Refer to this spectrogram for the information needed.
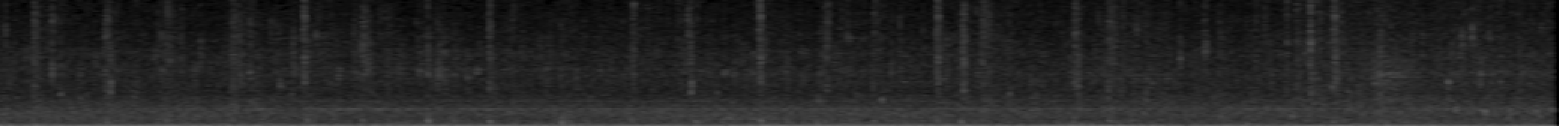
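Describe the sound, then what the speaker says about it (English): Steady rain falls in the Detroit: Become Human video game, a dense continuous patter of drops on surfaces with no pause, close and even throughout. "At least we'd be out of the rain."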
